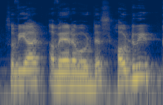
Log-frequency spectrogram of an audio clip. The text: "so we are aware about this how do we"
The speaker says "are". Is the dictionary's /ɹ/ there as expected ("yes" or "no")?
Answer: yes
